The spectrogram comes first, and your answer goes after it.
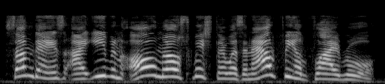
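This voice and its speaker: An actor voicing a folksy, rambling, excitable old grandpa who commentates baseball in a cartoonish children's video game. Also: high-pitched, moderate pace, no room sound, studio quality.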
